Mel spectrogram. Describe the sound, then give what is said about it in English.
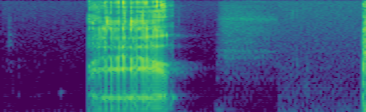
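A single loud, drawn-out, crisp burp lasting about half a second, followed by a brief quiet rustle and then another short loud burst at the end. “And if we're being perfectly honest, we got a really good recording of me burping right before we started this.”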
